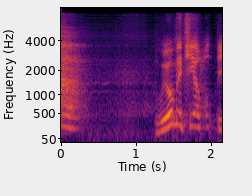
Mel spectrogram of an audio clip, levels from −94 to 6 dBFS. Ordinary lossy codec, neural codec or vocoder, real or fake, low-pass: MP3, 64 kbps; codec, 16 kHz, about 1 kbps, DyCAST, with the encoder's durations; fake; 7.2 kHz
